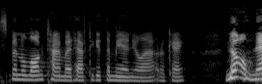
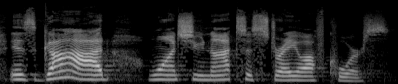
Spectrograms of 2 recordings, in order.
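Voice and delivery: ordinary delivery

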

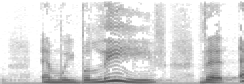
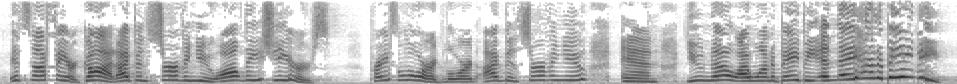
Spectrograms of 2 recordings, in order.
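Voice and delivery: high, loud pleading grievance climbing to a wail; hammed-up whine, peaking at the end; miffed complaint; 7 semitones higher, 8 dB louder than usual. Childless believer complains to the Lord, miffed and wailing. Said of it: "I'm miffed".

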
